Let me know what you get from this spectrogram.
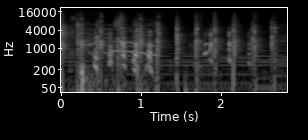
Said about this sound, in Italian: L'hai detto, Applauso.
